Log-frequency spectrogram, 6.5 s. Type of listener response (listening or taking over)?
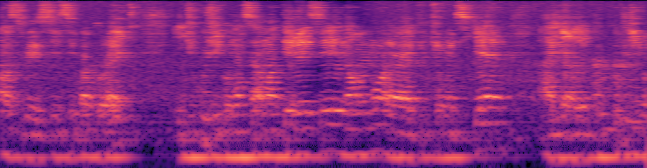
listening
